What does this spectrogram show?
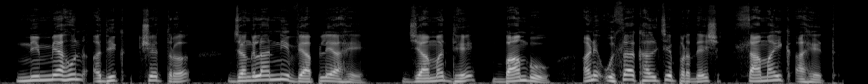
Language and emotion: Marathi, neutral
